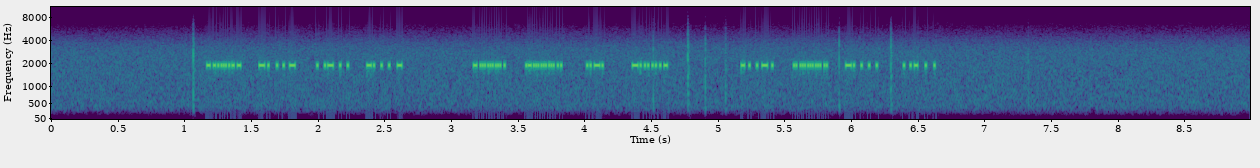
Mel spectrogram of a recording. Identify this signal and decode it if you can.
Hellschreiber (Feld-Hell, 122.5 baud), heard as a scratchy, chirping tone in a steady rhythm, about 1850 Hz, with static crashes. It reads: 0WTU 651D 48LY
